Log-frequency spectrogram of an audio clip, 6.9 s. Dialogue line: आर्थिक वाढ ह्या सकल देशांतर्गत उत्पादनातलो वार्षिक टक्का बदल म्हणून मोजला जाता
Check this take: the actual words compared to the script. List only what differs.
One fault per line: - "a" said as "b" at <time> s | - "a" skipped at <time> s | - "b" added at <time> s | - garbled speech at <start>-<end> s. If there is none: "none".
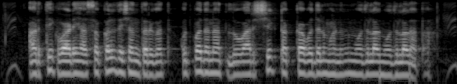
- "मोजला" added at 5.7 s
